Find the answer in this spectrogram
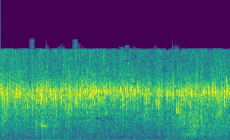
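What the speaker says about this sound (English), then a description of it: "As you can see, the veal brain pieces are frying up." Breaded veal brain pieces frying in a pan give off a continuous, hissing sizzle of hot oil, close and steady with no voices.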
